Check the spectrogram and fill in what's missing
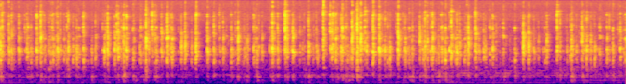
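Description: Fingertips of both hands type continuously on a compact white mechanical keyboard with backlit plastic keycaps. A steady, rapid stream of bright, short plastic clicks and clacks runs throughout, with little low end and almost no ring after each keystroke.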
